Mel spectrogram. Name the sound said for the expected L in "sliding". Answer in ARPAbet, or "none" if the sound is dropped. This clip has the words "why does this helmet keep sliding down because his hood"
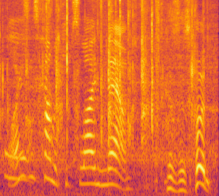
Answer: L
